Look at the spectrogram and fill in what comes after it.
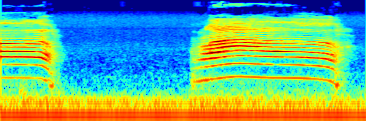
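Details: An old domestic cat meowing after a trip to the garden. A short, clear meow is followed after a pause by a longer, drawn-out, even-pitched meow with rich overtones. A steady low hum runs in the background.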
